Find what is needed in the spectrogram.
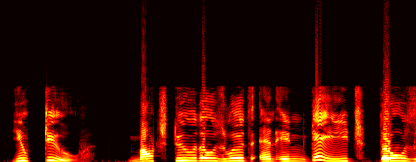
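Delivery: loud, high Southern officer giving formal orders; pompous Southern colonel barking battle orders; Southern accent. Acted. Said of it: "I guess I shouldn't have a Southern accent".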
